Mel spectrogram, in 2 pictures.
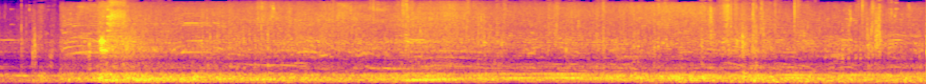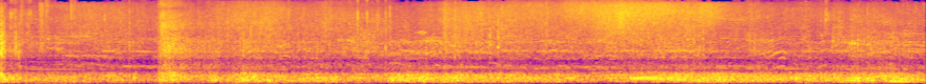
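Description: Stormy wind roars steadily outdoors.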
